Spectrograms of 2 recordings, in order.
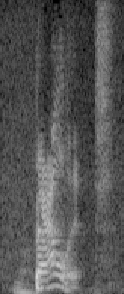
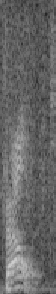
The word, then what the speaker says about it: BALIT: pronouncing the name correctly because it's spelled b-a-l-i-t to me that's ballot portable air compressor it's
